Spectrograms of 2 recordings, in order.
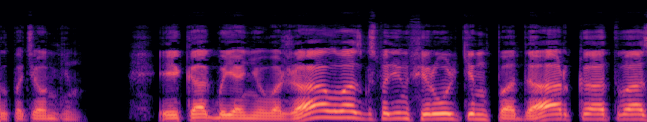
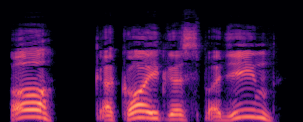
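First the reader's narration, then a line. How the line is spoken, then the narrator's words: Exclaimed. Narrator (Russian): воскликнул Фирулькин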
